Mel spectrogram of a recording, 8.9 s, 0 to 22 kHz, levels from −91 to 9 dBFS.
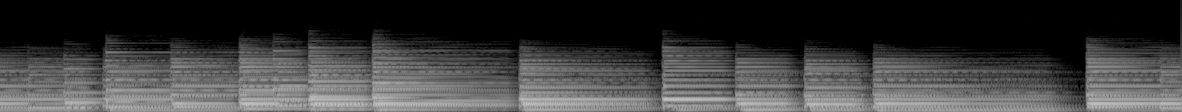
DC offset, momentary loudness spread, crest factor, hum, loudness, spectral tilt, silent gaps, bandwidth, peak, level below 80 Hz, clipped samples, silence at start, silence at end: under 0.1%; 9 LU; 16 dB; none; -23 LUFS; -10 dB/octave; none; 5.2 kHz; -6 dBFS; -40 dBFS; under 0.1%; 0 s; 0 s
